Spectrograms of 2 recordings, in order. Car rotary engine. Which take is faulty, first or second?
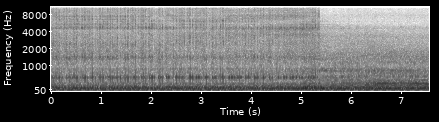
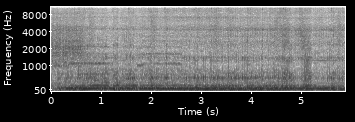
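second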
